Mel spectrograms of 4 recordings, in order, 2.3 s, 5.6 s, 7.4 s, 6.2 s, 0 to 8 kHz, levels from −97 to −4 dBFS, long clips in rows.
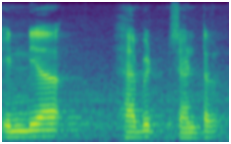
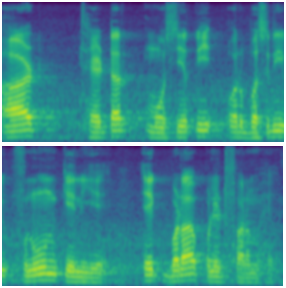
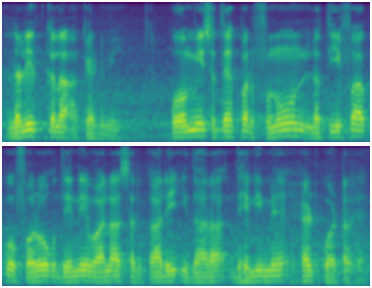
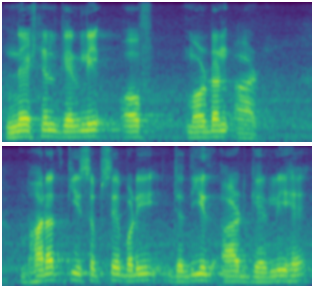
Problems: constant background noise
